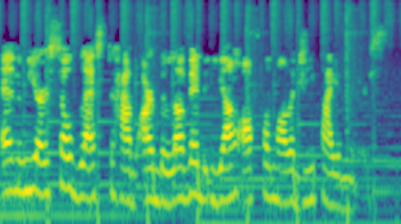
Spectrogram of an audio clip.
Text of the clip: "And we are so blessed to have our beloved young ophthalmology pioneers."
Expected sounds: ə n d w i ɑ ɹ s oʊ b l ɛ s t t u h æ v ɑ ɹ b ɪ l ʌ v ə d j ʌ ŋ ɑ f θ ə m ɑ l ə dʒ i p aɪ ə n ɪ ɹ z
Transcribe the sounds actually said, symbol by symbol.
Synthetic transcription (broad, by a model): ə n d w i ɑ ɹ s oʊ b l ɛ s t t u h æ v ɑ ɹ b ɪ l ʌ v ə d j ʌ ŋ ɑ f t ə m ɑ l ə dʒ i p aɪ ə n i ɹ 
